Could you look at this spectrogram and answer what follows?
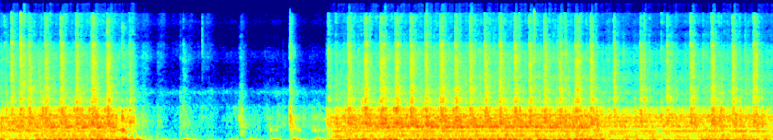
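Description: A sewing machine runs a flat surface stitch on a homemade storage caddy, whirring steadily and close, pausing for about three seconds before resuming its rapid, even rattle.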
